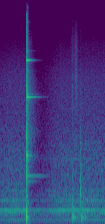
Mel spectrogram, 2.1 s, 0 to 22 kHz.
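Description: A brass hammer strikes a Suzuki TS400 motorcycle crankshaft on a bench once, giving a sharp ringing metallic clink that fades quickly. Two faint softer taps follow.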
